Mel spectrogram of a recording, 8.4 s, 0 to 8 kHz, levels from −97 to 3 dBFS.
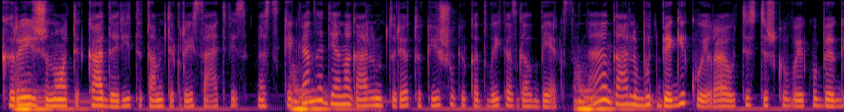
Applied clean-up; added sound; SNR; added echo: none; Bowed string instrument; 2 dB; none.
